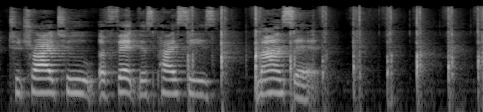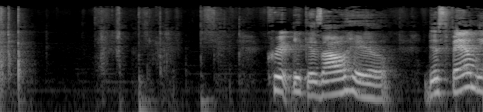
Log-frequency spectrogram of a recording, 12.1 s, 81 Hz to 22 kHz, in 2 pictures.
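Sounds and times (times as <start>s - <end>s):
cards being shuffled: 7.2s - 9.0s.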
